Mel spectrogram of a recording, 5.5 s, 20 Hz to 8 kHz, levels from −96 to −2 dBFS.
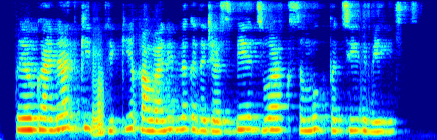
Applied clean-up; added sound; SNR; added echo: neural mask model DeepFilterNet 3.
